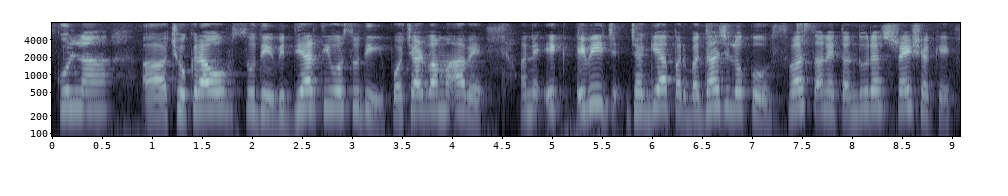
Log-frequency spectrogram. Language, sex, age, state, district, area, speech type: Gujarati, female, 30-45, Gujarat, Rajkot, urban, spontaneous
